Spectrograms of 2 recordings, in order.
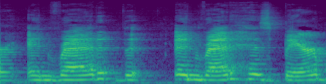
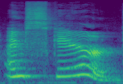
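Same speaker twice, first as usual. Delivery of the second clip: higher small cub voice; a tiny scared cub, pitched up; little bear cub; 9 semitones higher than usual. Acted. Little Bear tells Big Bear he is scared, high small voice.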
